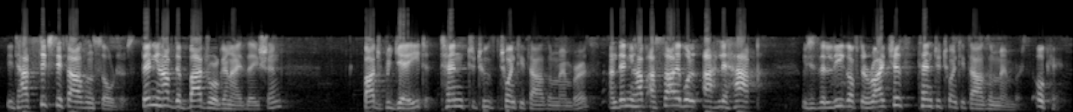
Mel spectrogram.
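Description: A man's voice: sits high, big pitch swings, normal speed, bright, forceful tone, rough recording. A man with a Persian accent gives an analytical conference talk, emphatic, posing rhetorical questions and repeating key phrases. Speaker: conference speaker, Iran analyst. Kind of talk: conference presentation, persuasive analysis.

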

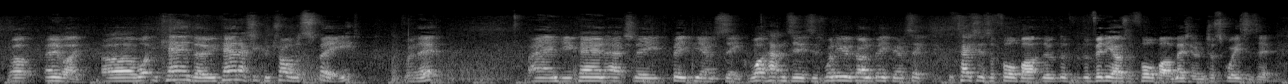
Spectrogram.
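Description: A man's voice: a little high, steady tone, a little fast. Australian man demoing gear in an echoey shop. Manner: hesitant, full of ums and restarts. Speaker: product demonstrator. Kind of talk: casual live product demo. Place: crowded store at a product night. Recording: echoey shop with crowd noise.

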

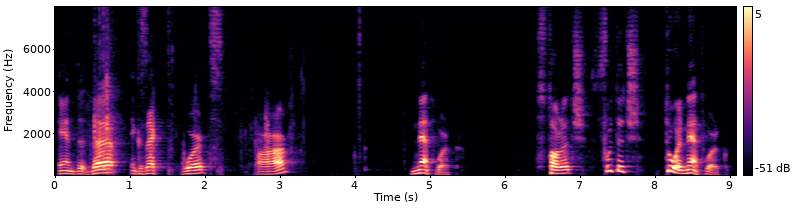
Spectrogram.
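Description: Slow, wry Portuguese-accented man. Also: fairly high pitch, big pitch swings. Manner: wry, sarcastic, asks himself questions. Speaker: camera video host. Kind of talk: casual tech explainer. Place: dark indoor studio, seated.

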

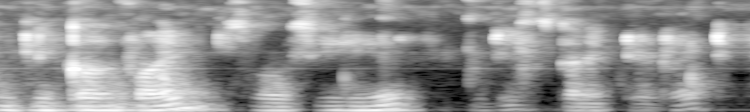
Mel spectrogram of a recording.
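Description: A man instructing step by step in an unscripted software tutorial, often tagging his phrases with a short check-in question. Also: lowish voice, measured pace, muffled recording, a little hiss or hum.

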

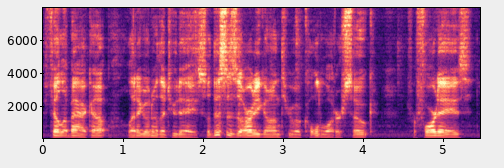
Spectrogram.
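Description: A man hosting his own home cooking channel, explaining each step in a relaxed, chatty way while filming on a handheld phone in his kitchen. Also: brisk. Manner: louder and higher outdoors by the smoker. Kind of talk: casual cooking tutorial. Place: home kitchen, then outdoors at a backyard smoker. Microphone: phone camera held by the speaker.

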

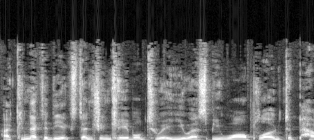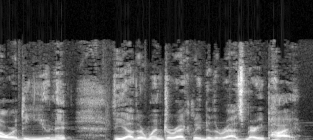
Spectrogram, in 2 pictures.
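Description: A man around his late thirties or forties, presenting a scripted audio tech tutorial with clearly enunciated, step-by-step delivery. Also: on the low side, fast talker, mellow. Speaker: host of a hi-fi audio channel. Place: small home room, indoors.

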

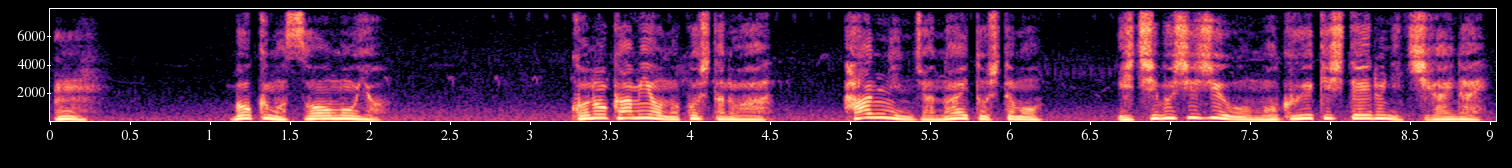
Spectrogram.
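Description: A woman voicing a calm, thoughtful young male scholar in an anime-style game, composed and analytical. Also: lowish voice, normal speed, pauses often, slightly rough. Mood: pensive. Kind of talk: anime game dialogue acting.

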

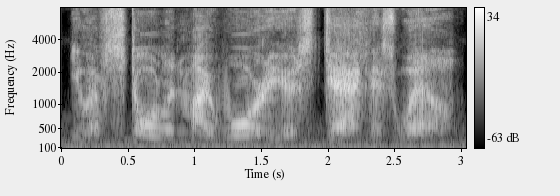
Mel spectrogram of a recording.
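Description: A grave, literal-minded alien warrior talks in stiff and formal speech. His delivery is slow, and his pitch swings widely. Loud game sound effects play behind him. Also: huge pitch swings, vocal fry, noisy background, exaggerated voice. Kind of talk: video game voice acting.

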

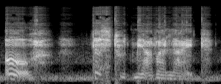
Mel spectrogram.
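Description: A lively office receptionist on the phone. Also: female voice, deep voice, measured pace, background noise. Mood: formal. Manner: formal, friendly phone manner.

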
